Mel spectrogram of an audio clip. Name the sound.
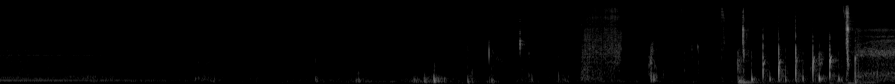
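sipping beer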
